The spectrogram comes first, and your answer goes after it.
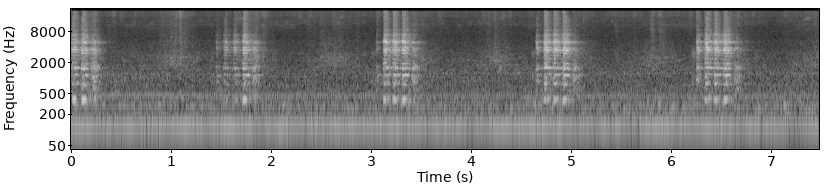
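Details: New Whirlpool washer WTW4816FW: every second and a half a short nasal bleat-like moan rises over the steady wash hum; repeated bleating noise during wash, cause unknown, owner unsure if normal.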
